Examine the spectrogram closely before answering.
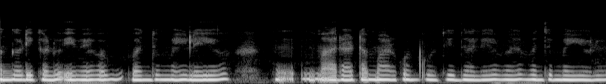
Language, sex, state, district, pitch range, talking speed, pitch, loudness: Kannada, female, Karnataka, Raichur, 210-220 Hz, 110 wpm, 215 Hz, -13 LUFS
